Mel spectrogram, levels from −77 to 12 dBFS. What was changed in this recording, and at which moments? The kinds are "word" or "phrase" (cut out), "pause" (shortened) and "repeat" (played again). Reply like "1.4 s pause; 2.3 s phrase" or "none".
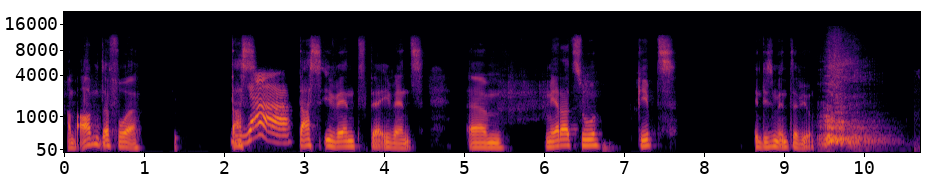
none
